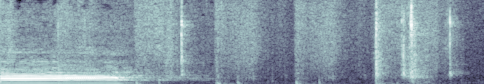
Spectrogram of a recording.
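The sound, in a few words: cow mooing in Minecraft video game (LOTR mod)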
